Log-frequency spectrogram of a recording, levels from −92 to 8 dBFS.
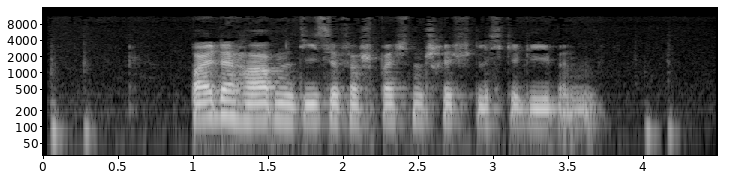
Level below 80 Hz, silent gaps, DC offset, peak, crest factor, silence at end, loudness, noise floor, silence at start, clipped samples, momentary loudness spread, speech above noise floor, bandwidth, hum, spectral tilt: -50 dBFS; none; under 0.1%; -2 dBFS; 20 dB; 0.3 s; -19 LUFS; -57 dBFS; 0.05 s; under 0.1%; 13 LU; 38 dB; 11.5 kHz; none; -6 dB/octave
